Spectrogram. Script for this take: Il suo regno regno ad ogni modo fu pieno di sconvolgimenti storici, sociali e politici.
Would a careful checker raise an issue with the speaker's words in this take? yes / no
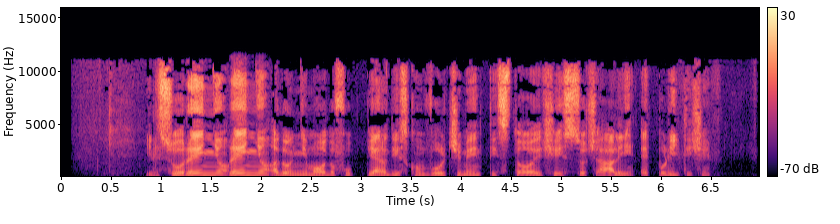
no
